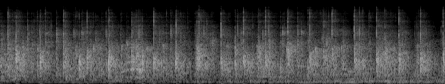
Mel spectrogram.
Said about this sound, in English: And that's the show, ladies and gentlemen. Can we have another round of applause for all the lovely ladies and designers and gentlemen who participated in this event?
